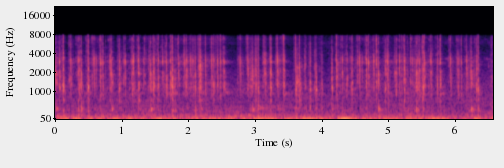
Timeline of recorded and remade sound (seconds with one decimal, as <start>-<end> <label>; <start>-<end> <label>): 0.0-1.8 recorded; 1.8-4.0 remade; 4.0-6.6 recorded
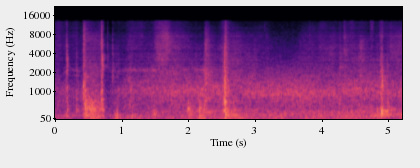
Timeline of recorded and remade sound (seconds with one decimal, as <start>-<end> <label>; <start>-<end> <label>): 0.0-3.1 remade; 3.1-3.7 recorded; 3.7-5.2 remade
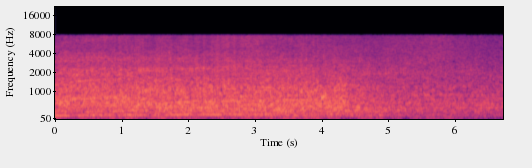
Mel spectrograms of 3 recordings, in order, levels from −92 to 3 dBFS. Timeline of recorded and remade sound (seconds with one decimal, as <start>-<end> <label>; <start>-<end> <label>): 0.0-1.2 recorded; 1.2-2.8 remade; 2.8-3.9 recorded; 3.9-5.3 remade; 5.3-6.7 recorded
